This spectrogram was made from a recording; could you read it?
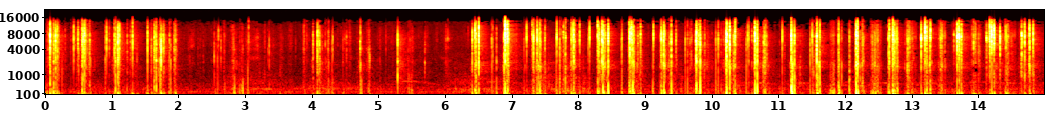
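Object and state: Black soap bar being scratched.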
